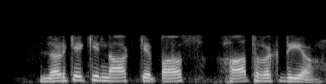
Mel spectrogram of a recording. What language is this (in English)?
Hindi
